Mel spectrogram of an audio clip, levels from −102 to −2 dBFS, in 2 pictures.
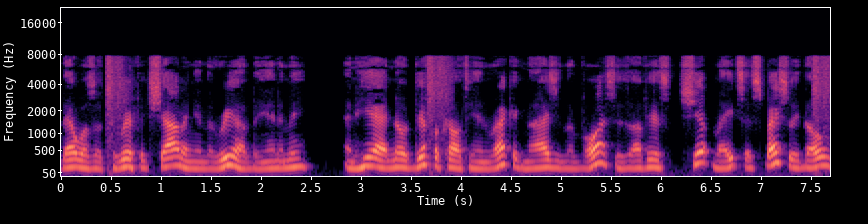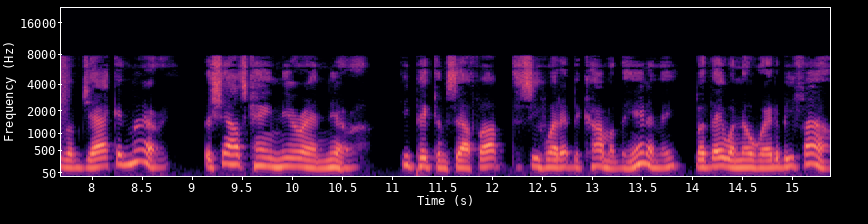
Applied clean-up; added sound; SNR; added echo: neural mask model DeepFilterNet 3.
